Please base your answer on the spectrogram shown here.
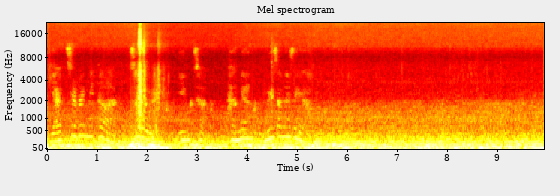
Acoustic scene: car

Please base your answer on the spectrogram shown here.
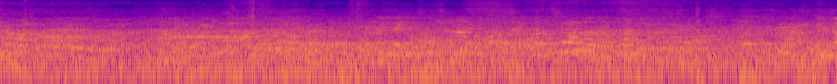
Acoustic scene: crowded indoor space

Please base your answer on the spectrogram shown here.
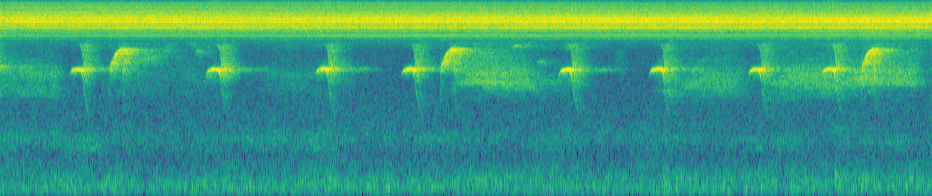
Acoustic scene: park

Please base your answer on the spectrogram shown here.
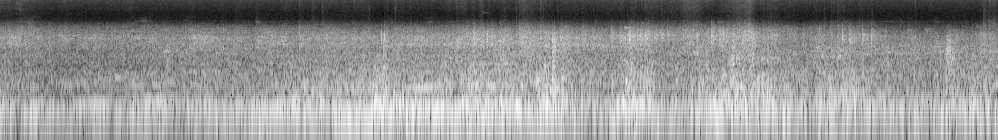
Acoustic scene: bus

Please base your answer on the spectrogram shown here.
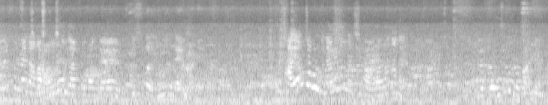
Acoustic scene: restaurant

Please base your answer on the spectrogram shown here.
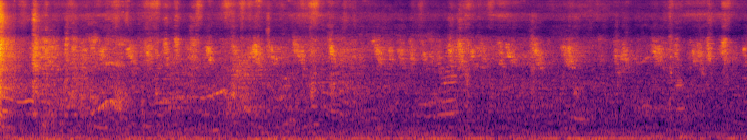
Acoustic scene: park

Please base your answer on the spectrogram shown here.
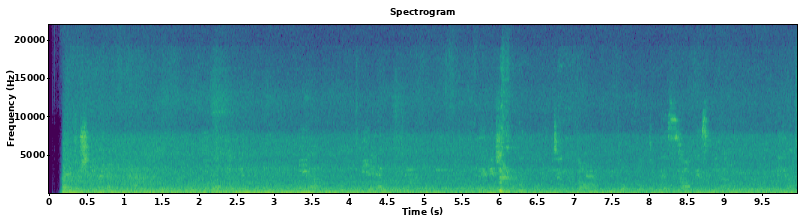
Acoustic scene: subway train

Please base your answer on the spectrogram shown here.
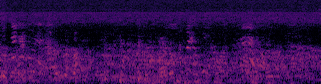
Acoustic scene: park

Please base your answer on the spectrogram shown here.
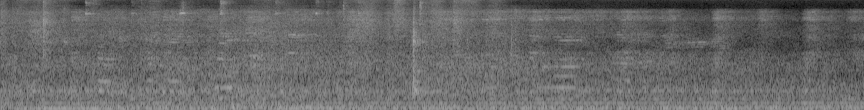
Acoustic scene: bus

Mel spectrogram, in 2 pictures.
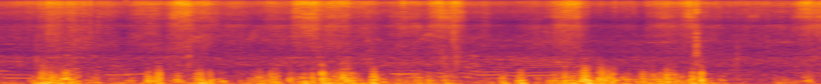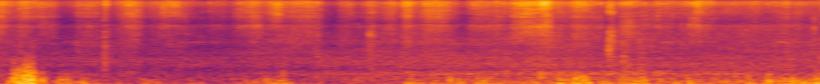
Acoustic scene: residential area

